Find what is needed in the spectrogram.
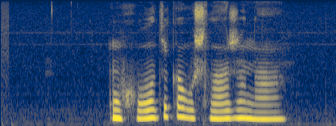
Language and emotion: Russian, neutral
